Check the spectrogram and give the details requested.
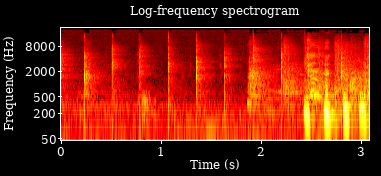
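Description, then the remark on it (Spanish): A woman in the audience of a talk show claps alone in a slow, steady rhythm, about seven claps, then the rest of the audience joins and the clapping thickens into a louder burst mixed with voices. “La gente ha seguido a esta señora del público que ha empezado a aplaudir.”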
